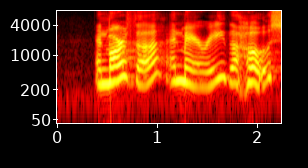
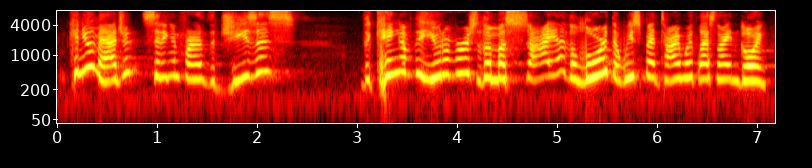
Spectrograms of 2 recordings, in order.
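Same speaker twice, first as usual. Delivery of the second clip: usual speaking voice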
